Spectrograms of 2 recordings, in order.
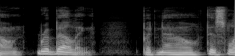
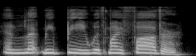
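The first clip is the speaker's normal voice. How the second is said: put-on higher young woman's plea; pleading daughter; 8 semitones higher than usual. A narrator's reading. Daughter begs captor to let her join father, pleading. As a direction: beg in a higher, earnest voice. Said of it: "She called".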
